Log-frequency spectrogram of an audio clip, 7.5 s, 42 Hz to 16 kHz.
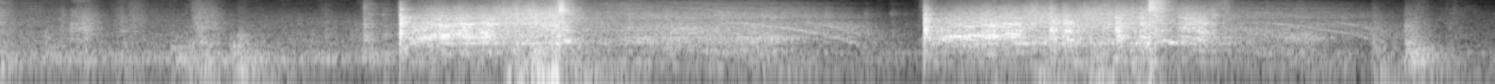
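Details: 302 V8 roller motor with new cam, just installed, first start attempts after moving plug wires one hole to adjust timing: two short cranking spells, starter churning with no firing; cranks but won't start, timing or firing order suspected.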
